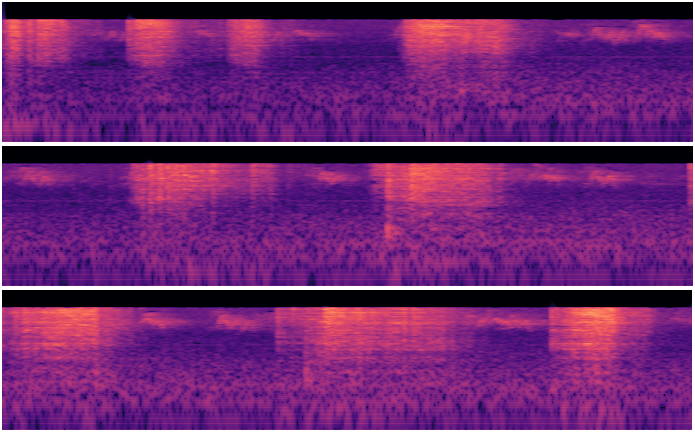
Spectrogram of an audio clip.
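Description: Scythe swishing and scraping over a hard floor: a series of short hissing strokes, about one every second or so.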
